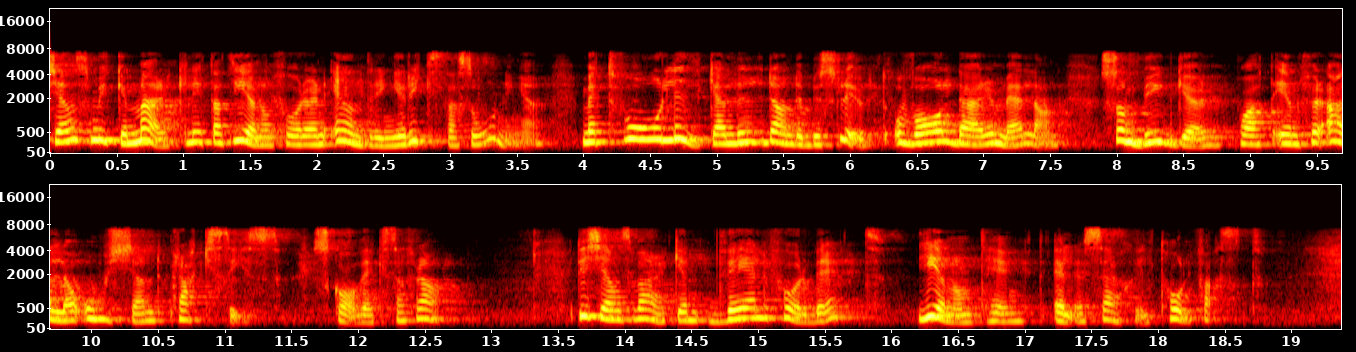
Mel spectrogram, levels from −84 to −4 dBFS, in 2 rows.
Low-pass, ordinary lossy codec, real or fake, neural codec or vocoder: 7.2 kHz; none; real; none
